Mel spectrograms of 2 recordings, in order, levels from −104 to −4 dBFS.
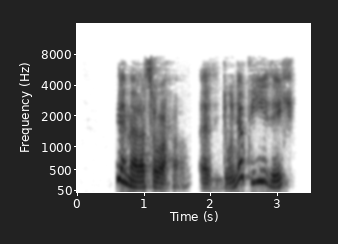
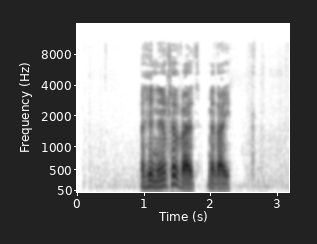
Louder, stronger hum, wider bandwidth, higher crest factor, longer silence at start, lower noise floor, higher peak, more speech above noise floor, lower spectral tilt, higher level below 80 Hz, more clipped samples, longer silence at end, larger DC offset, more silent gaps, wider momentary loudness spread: first, -18 LUFS vs -24 LUFS; neither; second, 7.6 kHz vs 10 kHz; about the same, 16 dB vs 18 dB; second, 0.6 s vs 0.95 s; first, under -90 dBFS vs -80 dBFS; first, -2 dBFS vs -8 dBFS; first, over 72 dB vs 56 dB; second, -5.5 dB/octave vs -7 dB/octave; first, -58 dBFS vs -70 dBFS; neither; second, 0.3 s vs 0.9 s; neither; first, 1.72-1.81 s vs none; about the same, 15 LU vs 13 LU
